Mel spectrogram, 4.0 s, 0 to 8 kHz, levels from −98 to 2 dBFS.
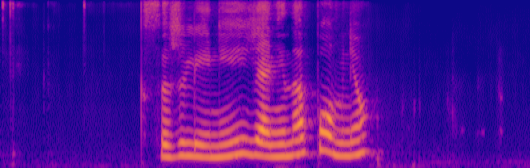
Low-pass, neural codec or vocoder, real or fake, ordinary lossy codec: none; codec, 16 kHz, 2 kbps, X-Codec, HuBERT features, trained on balanced general audio; fake; none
